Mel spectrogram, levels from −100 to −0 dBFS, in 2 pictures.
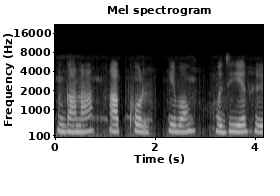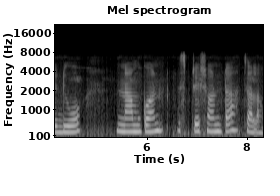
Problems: none marked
